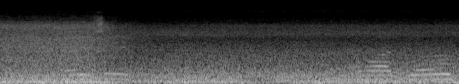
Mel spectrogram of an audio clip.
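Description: Broad River rushing over a stretch of waterfalls, a loud constant roar of flowing water with light wind buffeting the microphone.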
